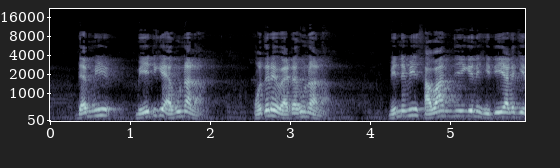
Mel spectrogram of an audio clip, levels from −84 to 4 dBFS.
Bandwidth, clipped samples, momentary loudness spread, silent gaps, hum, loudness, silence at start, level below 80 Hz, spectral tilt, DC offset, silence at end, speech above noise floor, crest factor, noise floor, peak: 10.5 kHz; under 0.1%; 12 LU; none; 50 Hz at -65 dBFS; -20 LUFS; 0.35 s; -70 dBFS; -4 dB/octave; under 0.1%; 0 s; 35 dB; 18 dB; -55 dBFS; -4 dBFS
